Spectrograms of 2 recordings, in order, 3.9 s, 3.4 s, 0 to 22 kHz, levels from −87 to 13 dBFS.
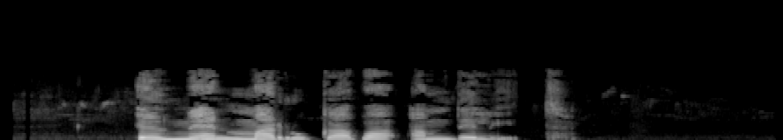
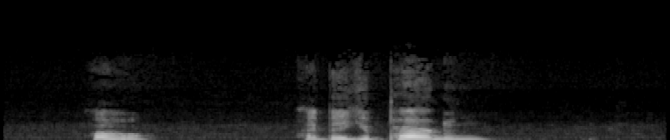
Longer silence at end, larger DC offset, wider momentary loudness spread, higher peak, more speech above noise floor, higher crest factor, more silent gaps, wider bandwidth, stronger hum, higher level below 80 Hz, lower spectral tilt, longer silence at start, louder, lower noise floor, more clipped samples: first, 1.1 s vs 0.9 s; neither; second, 8 LU vs 18 LU; about the same, -2 dBFS vs 0 dBFS; first, 59 dB vs 45 dB; about the same, 18 dB vs 22 dB; neither; about the same, 11 kHz vs 12 kHz; neither; second, -74 dBFS vs -62 dBFS; second, -4.5 dB/octave vs -7.5 dB/octave; first, 0.7 s vs 0.5 s; about the same, -17 LUFS vs -19 LUFS; first, -76 dBFS vs -63 dBFS; neither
